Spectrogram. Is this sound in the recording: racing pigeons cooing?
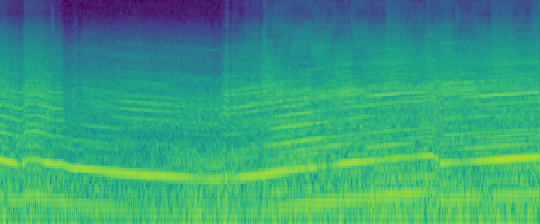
no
